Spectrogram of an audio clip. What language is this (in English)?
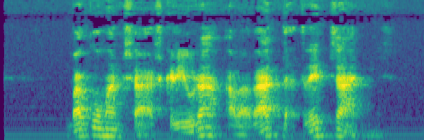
Catalan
